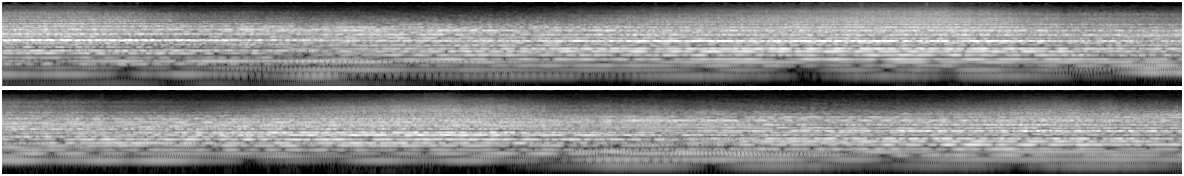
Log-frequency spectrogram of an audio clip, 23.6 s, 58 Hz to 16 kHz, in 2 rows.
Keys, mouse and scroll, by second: 3.2 z, 3.4 click, 3.6 space, 3.7 click, 3.8 z, 4.4 click, 6.0-10.0 alt+shift+drag, 11.2 ctrl+g, 12.3 shift+click.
